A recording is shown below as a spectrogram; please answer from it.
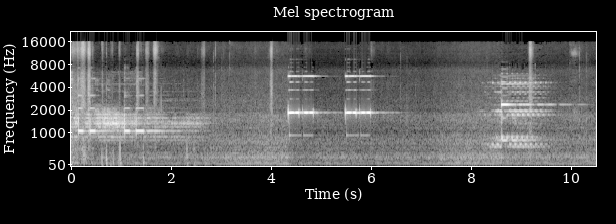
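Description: Nokia 5228 ringtones and alert tones played one after another through a Nokia 130's small loudspeaker. A short melody at the start, two matching beeping phrases about a second apart midway, and another short melodic phrase near the end.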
